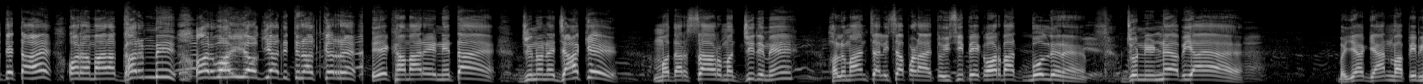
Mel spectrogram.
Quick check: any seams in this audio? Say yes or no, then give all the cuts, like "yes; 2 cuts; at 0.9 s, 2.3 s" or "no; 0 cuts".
yes; 1 cut; at 3.6 s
